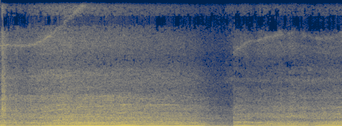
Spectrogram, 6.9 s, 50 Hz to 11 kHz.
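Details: Moreland garbage truck #FN11487, a spare 22m flat-faced Acco-cab diesel with a massive exhaust leak, recorded from the exhaust side: deep, loud rumble with a raw, throaty roar that briefly eases off.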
